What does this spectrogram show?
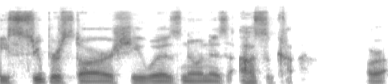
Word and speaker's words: Asuka: So yeah, her original name was Kana, and yeah, when she became a WWE superstar, she was known as Asuka, or Asuka is the way it's pronounced.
